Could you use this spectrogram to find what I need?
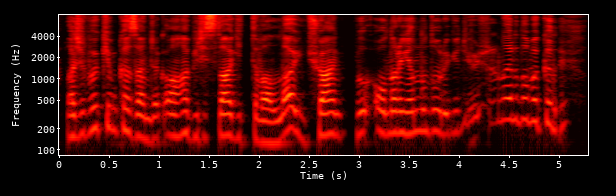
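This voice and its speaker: Talking at a very fast pace, a man uses a high pitch. His tone is animated and his intonation lively. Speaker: Minecraft YouTuber. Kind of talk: gameplay commentary.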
